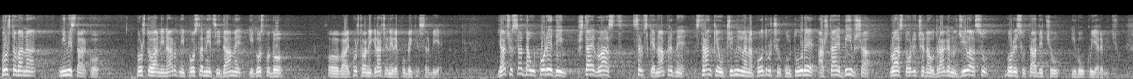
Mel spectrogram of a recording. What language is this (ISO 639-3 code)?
srp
